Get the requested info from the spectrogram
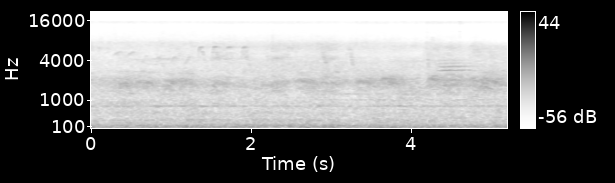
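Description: Crows cawing now and then against a steady outdoor background, with one clearer call a little after four seconds in.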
